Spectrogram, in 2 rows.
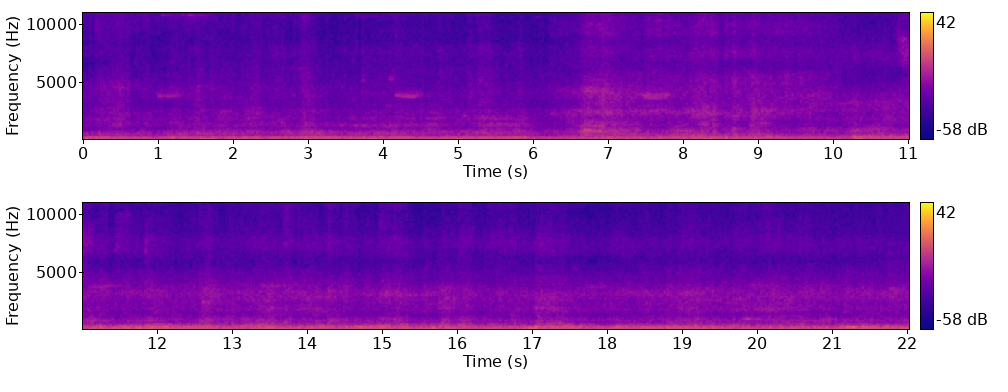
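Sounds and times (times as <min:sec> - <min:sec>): train wheels rumbling on rail: 0:00.0 - 0:22.0
faint high squeals: 0:00.8 - 0:01.8, 0:03.9 - 0:05.6, 0:06.4 - 0:08.5.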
